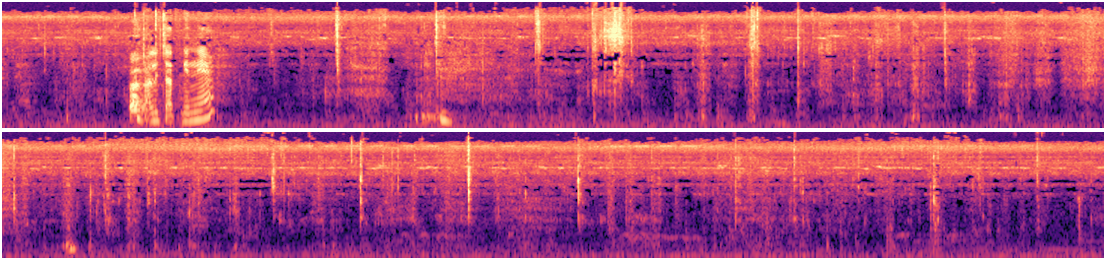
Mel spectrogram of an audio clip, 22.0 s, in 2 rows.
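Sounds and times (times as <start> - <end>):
chewing and lip smacks: 2.6 - 22.0.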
